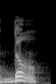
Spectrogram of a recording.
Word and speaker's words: dent: La dent, final T not pronounced.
